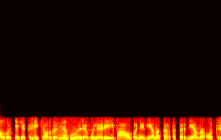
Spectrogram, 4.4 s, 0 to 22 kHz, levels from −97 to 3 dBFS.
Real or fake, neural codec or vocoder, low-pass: real; none; 3.6 kHz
